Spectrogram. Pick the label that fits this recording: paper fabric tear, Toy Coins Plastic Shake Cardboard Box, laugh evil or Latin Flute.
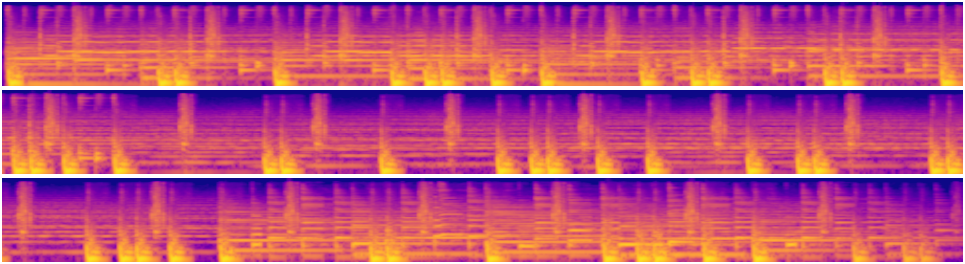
Latin Flute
